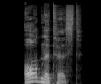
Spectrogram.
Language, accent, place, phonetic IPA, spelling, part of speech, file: German, Germany, Berlin, [ˈɔʁdnətəst], ordnetest, verb, De-ordnetest.ogg
- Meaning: inflection of ordnen: 1. second-person singular preterite 2. second-person singular subjunctive II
